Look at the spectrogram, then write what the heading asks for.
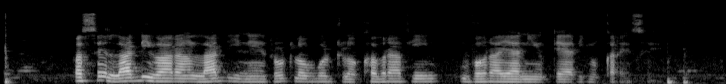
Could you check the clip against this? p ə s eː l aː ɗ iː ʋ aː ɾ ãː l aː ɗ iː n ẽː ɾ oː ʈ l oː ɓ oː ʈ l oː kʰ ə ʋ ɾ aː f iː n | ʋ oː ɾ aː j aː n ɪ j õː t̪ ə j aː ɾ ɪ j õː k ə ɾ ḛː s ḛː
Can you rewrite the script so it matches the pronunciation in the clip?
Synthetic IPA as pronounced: p ə s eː l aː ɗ iː ʋ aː ɾ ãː l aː ɗ iː n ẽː ɾ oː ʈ l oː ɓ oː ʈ l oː kʰ ə ʋ ɾ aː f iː n | ʋ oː ɾ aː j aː n ɪ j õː t̪ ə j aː ɾ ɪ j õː k ə ɾ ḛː s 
